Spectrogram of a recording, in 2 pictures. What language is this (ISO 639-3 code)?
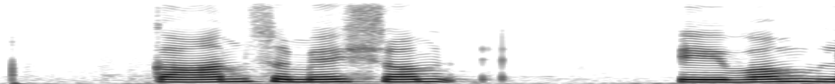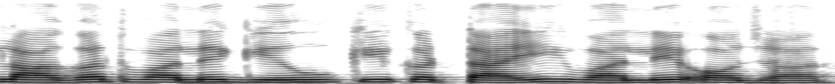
mag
